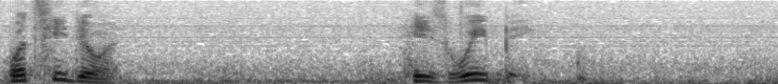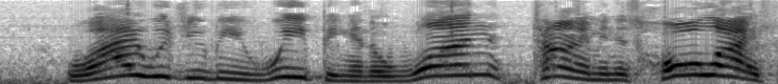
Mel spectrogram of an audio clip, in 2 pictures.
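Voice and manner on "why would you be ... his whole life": higher, swooping, emphatic puzzlement; baffled preacher's rhetorical question; incredulous question. Real, not acted. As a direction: ask it as if it makes no sense. Puzzling aloud over the weeping.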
